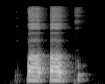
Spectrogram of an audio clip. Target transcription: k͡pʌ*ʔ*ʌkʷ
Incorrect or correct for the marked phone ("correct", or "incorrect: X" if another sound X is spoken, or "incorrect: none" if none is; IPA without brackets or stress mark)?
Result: correct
